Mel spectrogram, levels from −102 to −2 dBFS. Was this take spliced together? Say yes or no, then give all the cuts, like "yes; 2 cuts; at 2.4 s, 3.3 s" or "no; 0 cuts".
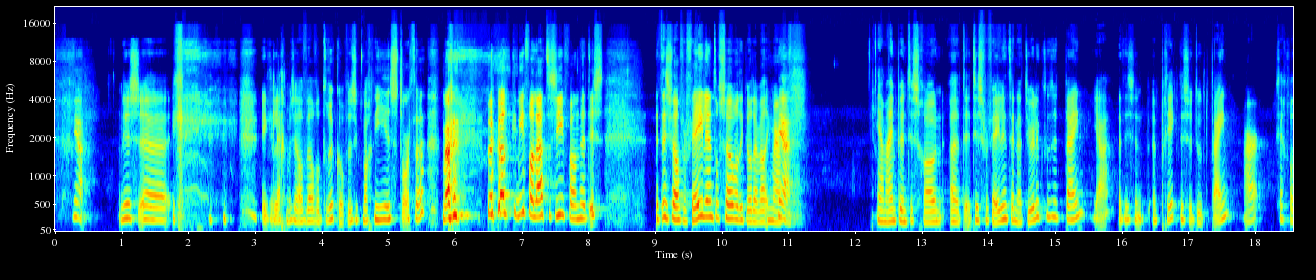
yes; 1 cut; at 10.7 s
